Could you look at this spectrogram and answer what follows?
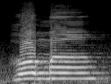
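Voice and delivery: "romã" as two even beats, RO-MÃ, held level; divided into syllables. Shown as a demonstration. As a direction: sound out both syllables of "romã" firmly. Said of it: "as palavras em sílabas". ("romã" dividido em sílabas)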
